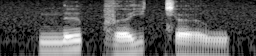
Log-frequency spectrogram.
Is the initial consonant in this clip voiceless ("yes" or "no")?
no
